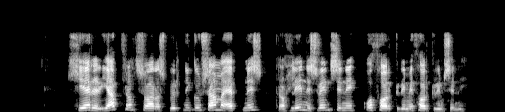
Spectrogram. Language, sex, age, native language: Icelandic, female, 60-69, Icelandic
